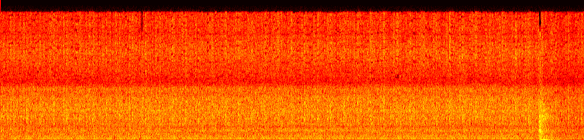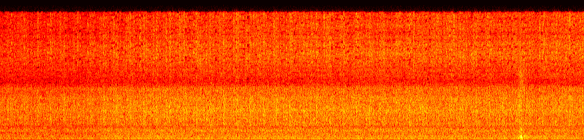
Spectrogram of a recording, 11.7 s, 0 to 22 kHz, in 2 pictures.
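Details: VW Scirocco 2.0 TDI diesel, first startup after water pump failure and water pump/timing belt kit replacement: steady, even idle with only a couple of brief knocks from handling; engine running cleanly.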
